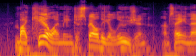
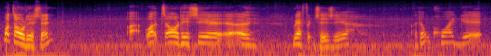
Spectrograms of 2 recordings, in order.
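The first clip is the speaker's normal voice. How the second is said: high-pitched, hammed-up British accent; fake British accent; 10 semitones higher than usual. Baffled viewer of own old videos, fake British accent. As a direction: put on a fake, bewildered British voice. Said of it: "British accent. A fake British accent".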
